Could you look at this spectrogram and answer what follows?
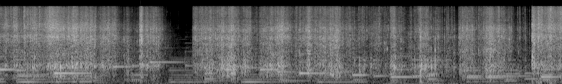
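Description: Background music with a simple melody, over loud crinkling of aluminium foil as it is handled and folded around a rack of ribs.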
